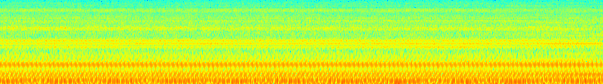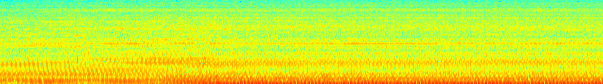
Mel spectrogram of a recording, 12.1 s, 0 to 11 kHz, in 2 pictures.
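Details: Trane XV18 heat pump outdoor unit installed December 2021, loud steady electrical hum with strong low tones lifting slightly near the end; much noisier than it should be, owner calls it a lemon, cause unclear.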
